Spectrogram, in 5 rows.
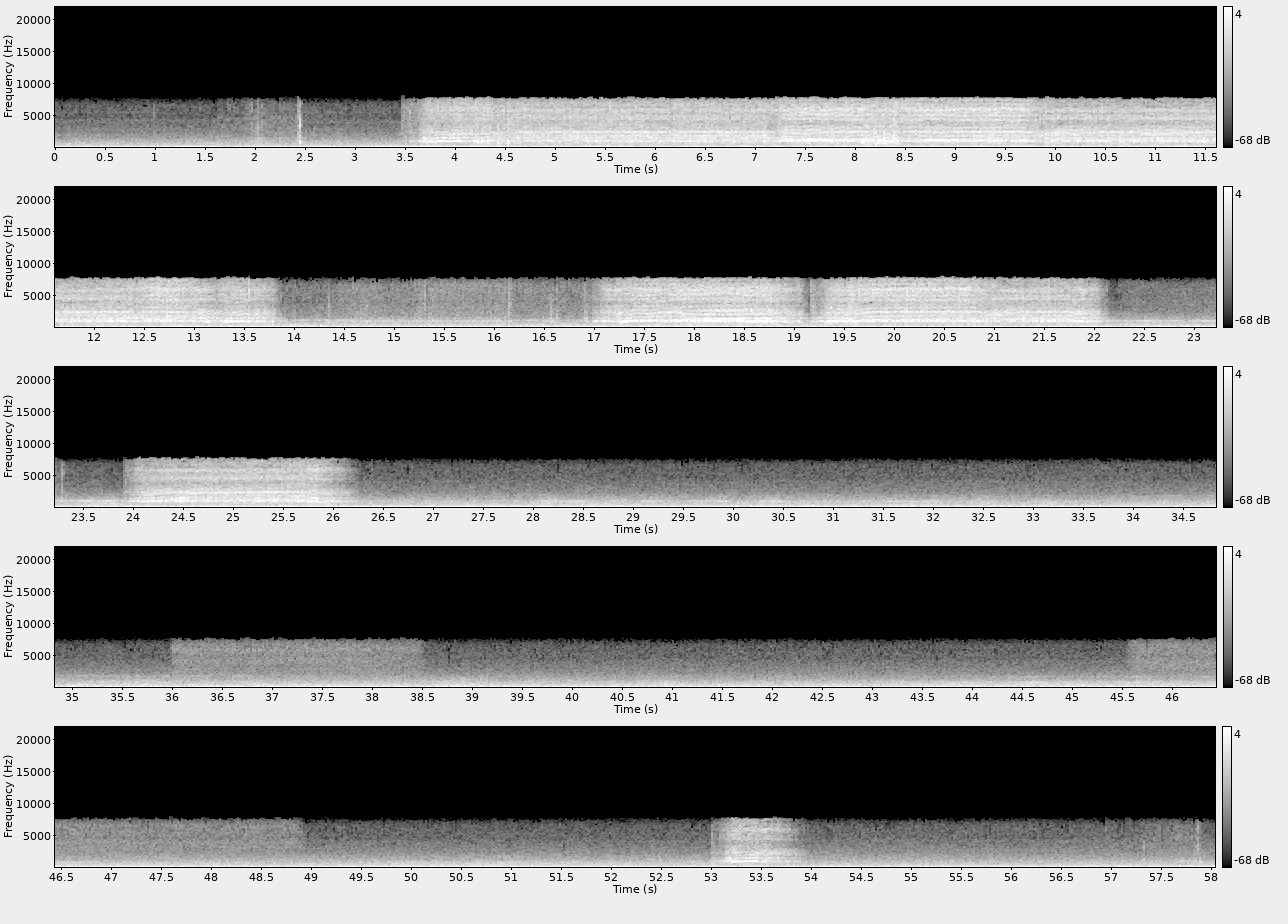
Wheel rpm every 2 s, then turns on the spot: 0, 20, 150, 160, 160, 160, 130, 30, 60, 110, 140, 20, 120, 10, 0, 0, 0, 0, 0, 0, 0, 0, 0, 0, 0, 0, 20, 0, 0.
14-16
